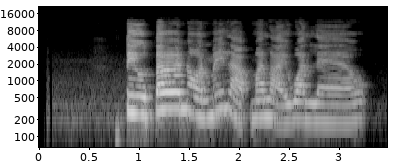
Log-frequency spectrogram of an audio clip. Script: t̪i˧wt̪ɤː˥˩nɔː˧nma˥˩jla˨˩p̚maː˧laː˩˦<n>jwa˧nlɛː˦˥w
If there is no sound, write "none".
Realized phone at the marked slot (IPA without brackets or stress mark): none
